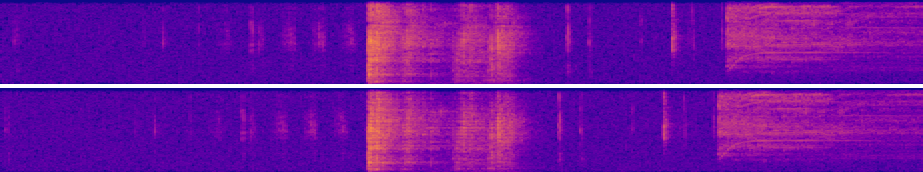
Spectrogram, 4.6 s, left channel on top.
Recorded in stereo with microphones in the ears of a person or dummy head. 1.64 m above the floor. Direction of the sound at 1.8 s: 5° left (ahead or behind).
